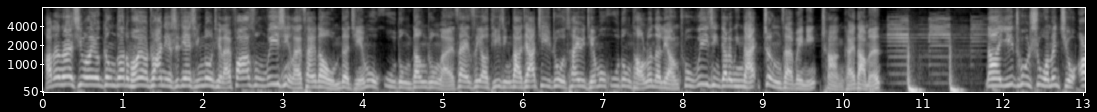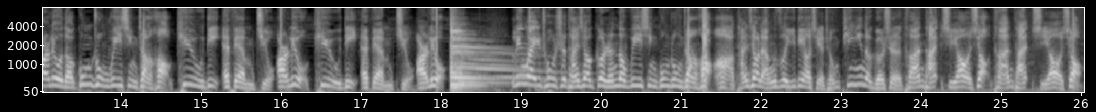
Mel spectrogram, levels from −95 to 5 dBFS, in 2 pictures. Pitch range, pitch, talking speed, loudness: 185-250 Hz, 225 Hz, 335 characters per minute, -20 LUFS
